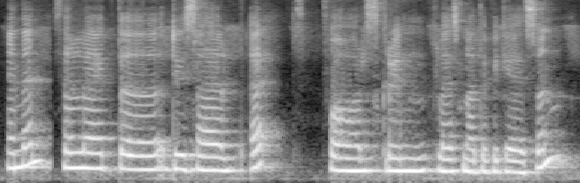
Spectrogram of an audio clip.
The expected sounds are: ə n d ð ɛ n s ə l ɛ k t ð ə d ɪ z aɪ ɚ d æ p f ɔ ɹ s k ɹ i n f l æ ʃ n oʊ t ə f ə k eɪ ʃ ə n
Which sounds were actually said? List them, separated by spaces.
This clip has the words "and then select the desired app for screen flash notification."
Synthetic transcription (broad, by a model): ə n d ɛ n s ə l ɛ k t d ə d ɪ s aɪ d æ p f ɔ ɹ s k ɹ i n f l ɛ s n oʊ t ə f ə k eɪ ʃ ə n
